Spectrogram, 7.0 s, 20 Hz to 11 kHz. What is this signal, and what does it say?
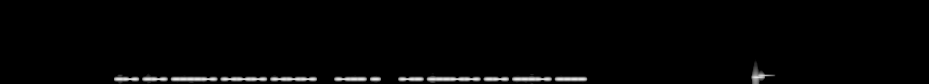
Morse code, heard as a keyed tone, about 41 wpm, 700 Hz. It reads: AA4OO DE N3AVH
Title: USA Callsign DE Callsign - 5 Characters - 45wpm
